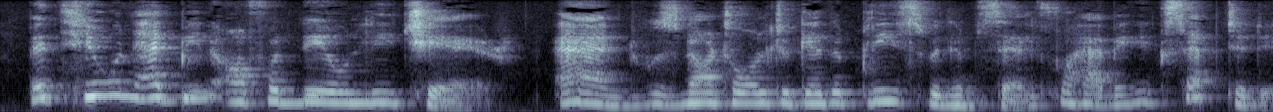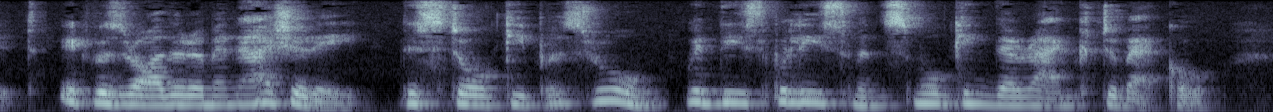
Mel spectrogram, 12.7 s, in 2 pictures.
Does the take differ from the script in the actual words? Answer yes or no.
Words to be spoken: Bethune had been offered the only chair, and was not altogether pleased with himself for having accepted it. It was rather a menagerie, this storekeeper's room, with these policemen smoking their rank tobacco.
no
